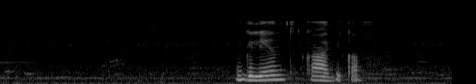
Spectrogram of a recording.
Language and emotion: Russian, neutral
